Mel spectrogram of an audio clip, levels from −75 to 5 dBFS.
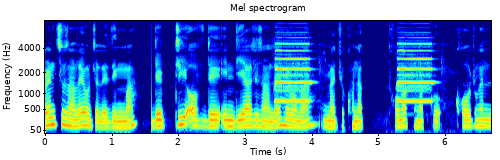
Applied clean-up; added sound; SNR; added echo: none; Wind instrument, woodwind instrument; 0 dB; none.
